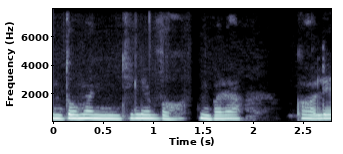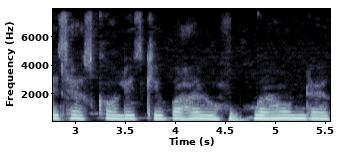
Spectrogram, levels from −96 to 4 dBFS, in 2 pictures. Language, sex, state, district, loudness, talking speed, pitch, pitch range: Hindi, female, Bihar, Araria, -16 LUFS, 130 wpm, 235 Hz, 230-245 Hz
